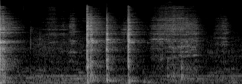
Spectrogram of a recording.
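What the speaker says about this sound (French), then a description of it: "je vais le couvrir avec une assiette" A plate set down over an eggless apple cake, three quick clinking knocks of crockery close by, then a soft scrape in a quiet room.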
